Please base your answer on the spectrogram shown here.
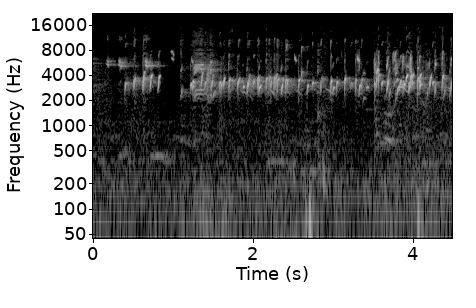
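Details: Stimulating goldfinch chatter and mating calls: a continuous rapid twittering of high, tinkling, slightly buzzy notes, running in bursts that start and stop abruptly, with a few soft low knocks in the background.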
